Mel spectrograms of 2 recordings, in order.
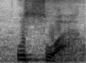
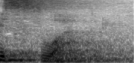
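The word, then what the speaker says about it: أسوة: Itu kalimat uswah, uswah, kata uswah, itu bisa dibaca dengan riwayat iswah. Iswah. Jadi ada dua cara baca di sini. Bisa uswah, riwayat Hafiz dari Asim, bisa iswah, riwayat Qalun Tawarish dari Nafi'. Jadi kalau kita baca laqad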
